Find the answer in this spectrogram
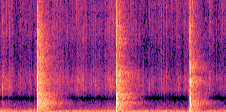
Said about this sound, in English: And then you hear just a couple of claps.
